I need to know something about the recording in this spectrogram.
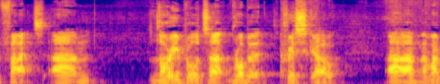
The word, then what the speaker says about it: Christgau: Laurie brought up Robert Christgau. Am I pronouncing that right, Laurie? Yeah, Christgau, I think who is kind of the preeminent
